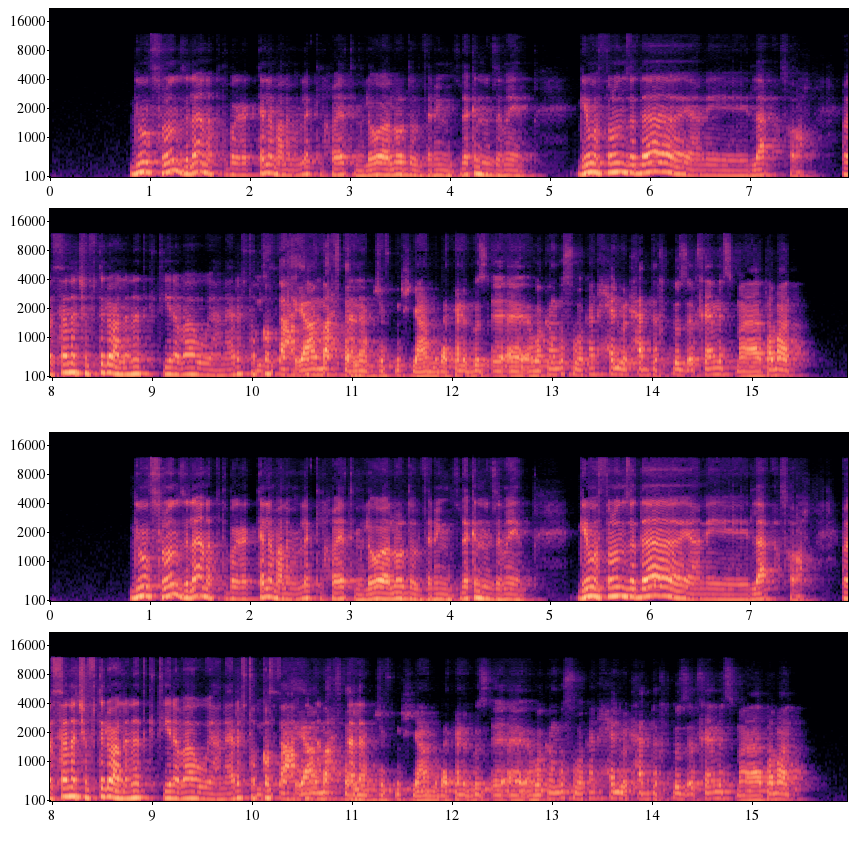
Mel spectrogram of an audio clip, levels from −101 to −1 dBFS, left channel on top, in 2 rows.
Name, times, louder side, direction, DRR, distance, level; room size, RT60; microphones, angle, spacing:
voice 1, 0.8-4.8 5.3-7.6 7.9-10.4 10.9-11.1, right 2 dB, 55° right, 1.6 m, -23 dB
voice 2, 10.0-15.4, left 2 dB, 80° left, 2.8 m, -26 dB
18.5 x 16.5 x 4.0 m
head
